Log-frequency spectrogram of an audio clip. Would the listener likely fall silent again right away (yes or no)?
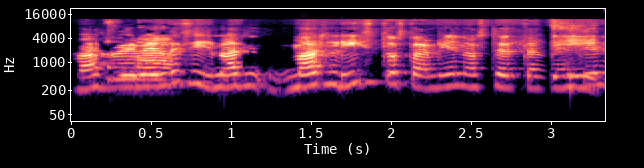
no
